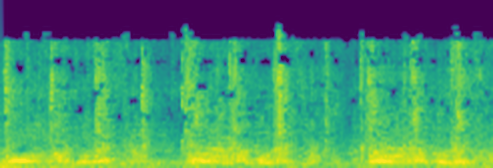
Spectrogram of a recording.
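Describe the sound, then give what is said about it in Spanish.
A large protest crowd in the town of El Cobre, Santiago de Cuba, Cuba, chants and shouts "no más violencia" in loud, rhythmic surges, voices swelling together roughly every second or two over a dense, continuous roar of people. “Cubanos desde el poblado del Cobre en Santiago de Cuba se sumaron a las masivas manifestaciones al grito de no más violencia, según reportes en redes sociales.”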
